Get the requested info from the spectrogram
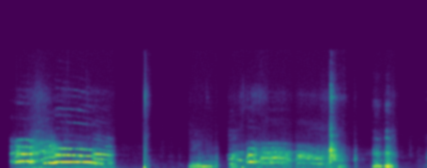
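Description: A rooster crowing twice: a long call of about a second and a half, then a second, longer crow starting about three seconds in. A sharp click comes between them.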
